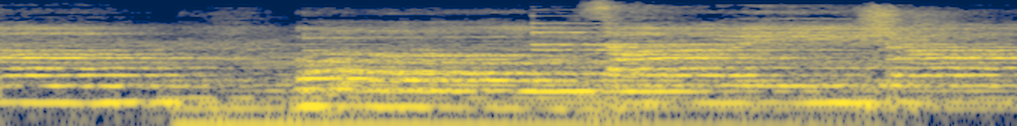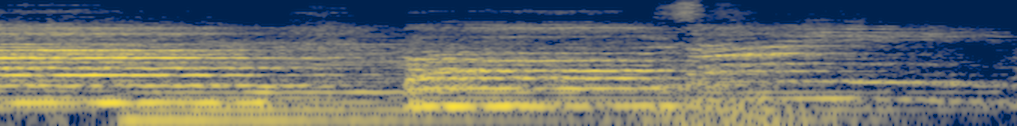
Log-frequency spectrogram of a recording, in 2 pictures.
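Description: Devotional chant music: voices chanting a mantra over a steady low drone, fading out near the end.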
